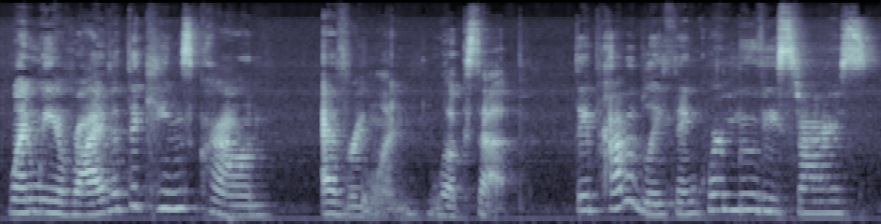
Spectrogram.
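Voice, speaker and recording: Slow-paced woman reading to young children. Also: medium pitch, animated, a little hiss or hum. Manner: deliberate, clearly addressed to small children. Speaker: kindergarten teacher reading aloud. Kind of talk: expressive picture-book read-aloud for young children.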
